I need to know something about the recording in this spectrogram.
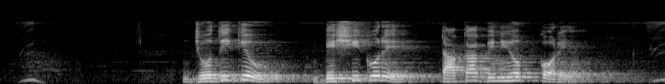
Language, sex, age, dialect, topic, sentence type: Bengali, male, 51-55, Standard Colloquial, banking, statement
